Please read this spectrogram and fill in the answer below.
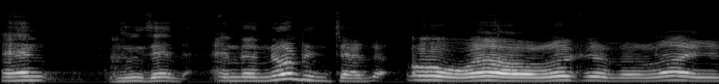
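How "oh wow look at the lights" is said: loud, slow, over-articulated, with drawn-out 'the'. Retelling a friend's story in which the friend imitated the speaker: retelling a friend imitating him. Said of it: "he imitated my voice".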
